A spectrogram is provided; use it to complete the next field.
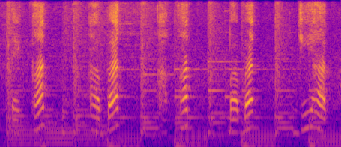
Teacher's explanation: Fonem berbahasa Indonesia yang menggunakan akhiran huruf D dalam posisi akhir kata itu diucapkan huruf T. Oleh penutur bahasa daerah seperti penutur bahasa Sunda cenderung akan diucapkan dengan menggunakan akhiran huruf D.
